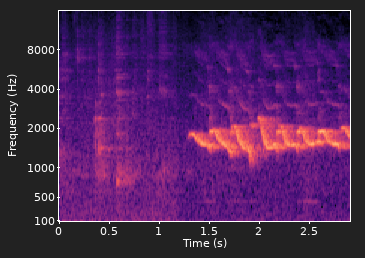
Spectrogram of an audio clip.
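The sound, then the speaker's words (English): A water-filled whistle from New Zealand, blown into, warbles loudly in a continuous, bubbling, birdlike trill at a fairly high pitch for about two seconds, preceded by a moment of faint breathy rustling. “I'm just blowing in it. I'm not even doing anything. Oh, because of the water. Yeah. It's got water in it.”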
